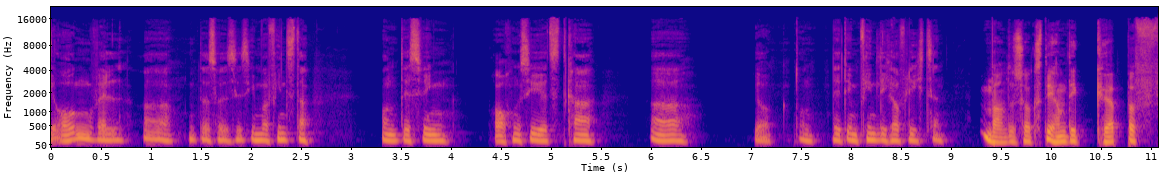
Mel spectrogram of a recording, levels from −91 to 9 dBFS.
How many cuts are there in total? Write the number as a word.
three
